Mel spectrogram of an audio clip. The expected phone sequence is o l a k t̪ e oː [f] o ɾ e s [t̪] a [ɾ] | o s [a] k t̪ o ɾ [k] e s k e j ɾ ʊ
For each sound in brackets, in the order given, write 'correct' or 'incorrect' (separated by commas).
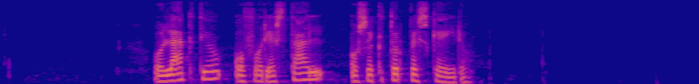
correct, correct, incorrect, incorrect, incorrect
